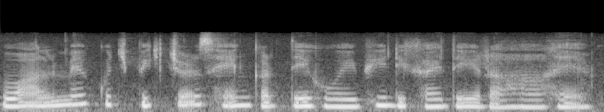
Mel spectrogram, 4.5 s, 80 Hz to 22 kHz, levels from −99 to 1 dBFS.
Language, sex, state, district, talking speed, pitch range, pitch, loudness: Hindi, female, Arunachal Pradesh, Longding, 160 wpm, 225-265 Hz, 240 Hz, -14 LUFS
